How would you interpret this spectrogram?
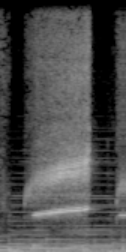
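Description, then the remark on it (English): A person imitates a drake mallard call as the wildcard round of an NWTF crew demonstration of turkey and wildlife calls, producing one drawn-out, whistly note that rises slightly in pitch, fairly loud, with no talking. “And for the wildcard round, a drake mallard,”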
